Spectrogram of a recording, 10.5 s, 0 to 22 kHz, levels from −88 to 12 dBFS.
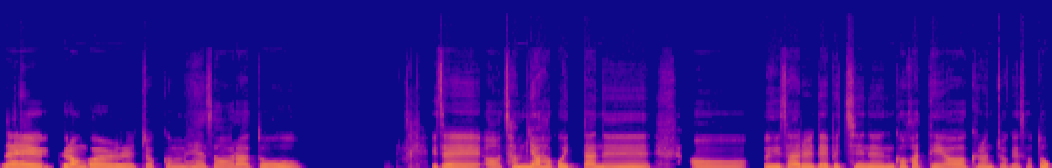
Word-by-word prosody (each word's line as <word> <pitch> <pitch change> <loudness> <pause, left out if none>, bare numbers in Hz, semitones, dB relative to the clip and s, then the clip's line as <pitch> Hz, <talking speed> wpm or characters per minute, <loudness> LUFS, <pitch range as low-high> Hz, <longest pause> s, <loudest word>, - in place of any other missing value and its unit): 네. 235 -8 +6 0.2
그런 250 +3 +4
걸 235 -4 +2
쪼끔 245 +2 -5
해서라도 245 - -1 1.3
이제 175 -4 +2
어 155 0 -2
참여하고 275 - +2
있다는 170 -3 0 0.4
어 165 -1 -3 0.2
의사를 190 +1 +2
내비치는 185 -1 0
것 225 +5 -1
같아요, 175 -3 -1
그런 165 -1 -3
쪽에서도. 150 - -3
195 Hz, 215 characters per minute, -24 LUFS, 170-245 Hz, 1.3 s, 네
